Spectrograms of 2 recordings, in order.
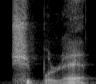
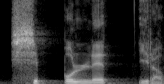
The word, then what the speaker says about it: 쉽볼렛: 아니구나 하고 살려 줘요 근데이 에브라힘 사람들은 쉽볼렛이라는 발음을 우리는 이렇게 쉽게 하는이 발음을이 사람들은 이걸 못 했다이 볼넷을 십볼렛이라고 발음을 했다는 거예요 우리나라도 이와 유사한 사례가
